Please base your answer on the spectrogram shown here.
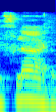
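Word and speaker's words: flood: Double O का देखिए एफ L double O डी फ्लड में डबल ओ का उच्चारण जो है आ के रूप में फ्लड।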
